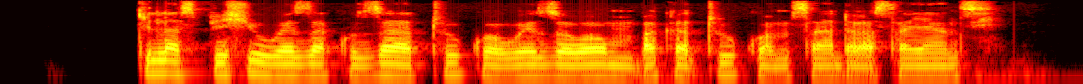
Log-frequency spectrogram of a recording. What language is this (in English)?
Swahili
